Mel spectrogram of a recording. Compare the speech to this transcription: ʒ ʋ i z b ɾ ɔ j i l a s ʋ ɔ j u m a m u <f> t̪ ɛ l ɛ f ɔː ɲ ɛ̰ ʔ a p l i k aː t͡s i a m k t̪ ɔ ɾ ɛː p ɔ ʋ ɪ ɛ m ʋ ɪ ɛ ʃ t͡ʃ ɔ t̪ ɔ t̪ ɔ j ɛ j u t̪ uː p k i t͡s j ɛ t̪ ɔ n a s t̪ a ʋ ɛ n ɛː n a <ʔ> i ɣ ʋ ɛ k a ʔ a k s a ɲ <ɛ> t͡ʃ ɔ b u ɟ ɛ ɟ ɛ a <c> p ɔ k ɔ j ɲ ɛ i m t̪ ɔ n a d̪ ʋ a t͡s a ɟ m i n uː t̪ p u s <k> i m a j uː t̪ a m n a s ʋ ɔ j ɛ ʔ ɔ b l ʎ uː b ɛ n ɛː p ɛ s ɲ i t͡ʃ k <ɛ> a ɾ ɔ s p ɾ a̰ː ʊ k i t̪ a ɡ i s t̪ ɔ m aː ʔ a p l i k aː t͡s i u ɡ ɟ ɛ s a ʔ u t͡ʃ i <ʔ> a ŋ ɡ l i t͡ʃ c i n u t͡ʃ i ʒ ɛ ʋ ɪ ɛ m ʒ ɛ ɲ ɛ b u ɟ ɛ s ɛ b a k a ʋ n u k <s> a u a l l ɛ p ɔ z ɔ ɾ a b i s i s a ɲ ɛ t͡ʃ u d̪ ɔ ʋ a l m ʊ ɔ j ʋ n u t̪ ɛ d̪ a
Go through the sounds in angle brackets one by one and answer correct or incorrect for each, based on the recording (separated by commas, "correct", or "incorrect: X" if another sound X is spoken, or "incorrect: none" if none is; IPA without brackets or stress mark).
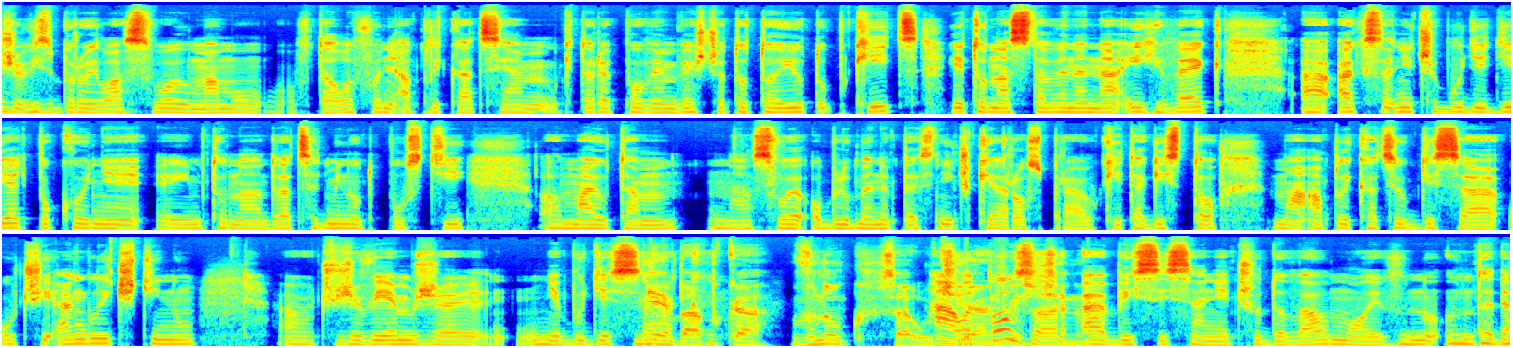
correct, correct, correct, correct, incorrect: c, incorrect: i, correct, correct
